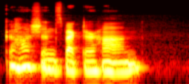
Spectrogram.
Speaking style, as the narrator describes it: Dongsik murmurs

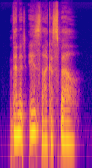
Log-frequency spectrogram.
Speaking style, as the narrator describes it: Harry said softly

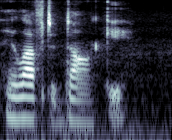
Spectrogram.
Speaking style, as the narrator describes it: he mutters

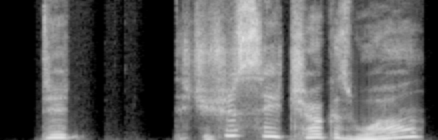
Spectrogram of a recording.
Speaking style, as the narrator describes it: Sam asks hesitantly

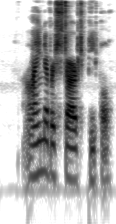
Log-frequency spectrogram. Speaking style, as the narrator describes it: Superman says

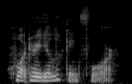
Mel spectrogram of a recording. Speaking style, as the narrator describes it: Michael asked her, with a soft laugh

